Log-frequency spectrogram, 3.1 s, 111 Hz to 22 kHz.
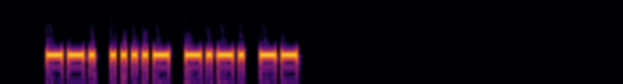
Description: Morse code, heard as a keyed tone, about 42 wpm, 700 Hz. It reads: G4CM
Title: DXCC-100 Call Signs - 4 Characters - Repeated 3x - 45wpm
